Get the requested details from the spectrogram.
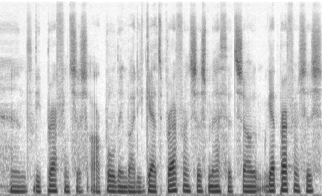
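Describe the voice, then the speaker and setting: A flat, monotone delivery at a fairly quick pace, on a very clean recording with a silent background. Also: man, very deep, low pitch for a man. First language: not English. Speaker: web developer. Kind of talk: live coding tutorial. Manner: halting.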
